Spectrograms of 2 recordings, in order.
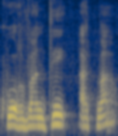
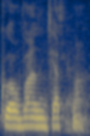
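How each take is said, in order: First: The two vowels are kept apart as two words. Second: The two vowels are merged into one word. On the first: The speaker calls it wrong. "on ne dit pas Kurvanti Atma" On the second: The speaker calls it right. "on dit Kurvantyatma"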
